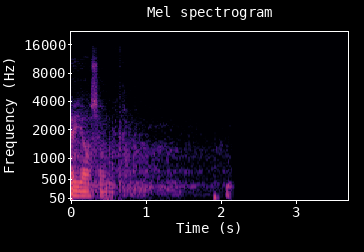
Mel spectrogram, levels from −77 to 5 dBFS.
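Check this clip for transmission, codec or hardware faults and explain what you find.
Two transmission faults are present, both from packets failing to reach the decoder in time.

From 0.41 to 0.80 s there is repeated packet loss, giving a robotic sound. Audio went missing again and again across this stretch, about 140 ms in all, with the longest hole around 26 ms. Each time, the receiver patched the hole by extending the preceding sound, so nearly half the span is reconstructed rather than real. The speech turns choppy and mechanical, with fragments dropping out between artificial continuations.

From 2.11 to 2.18 s there is a short concealed packet loss. Roughly 40 ms of the stream never arrived in time. The decoder bridged it by carrying the last sound forward, following its pitch if voiced or using shaped noise if not, and then crossfaded back into the genuine signal. What reaches the ear is a brief smear or wobble in the speech at that point rather than a clean gap.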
